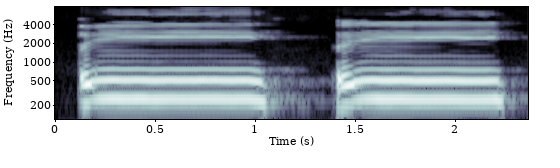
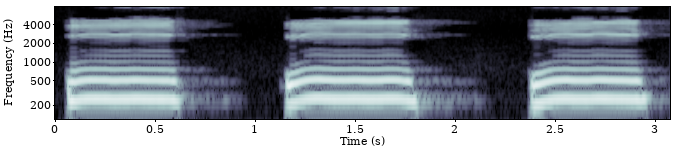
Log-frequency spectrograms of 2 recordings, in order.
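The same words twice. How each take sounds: First: Vietnamese "y", light and relaxed. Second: English "y", tense and heavier. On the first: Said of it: "chữ y ở trong tiếng Việt". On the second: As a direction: lips spread, tight ee. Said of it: "Còn chữ y trong tiếng Anh". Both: Shown as a demonstration.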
